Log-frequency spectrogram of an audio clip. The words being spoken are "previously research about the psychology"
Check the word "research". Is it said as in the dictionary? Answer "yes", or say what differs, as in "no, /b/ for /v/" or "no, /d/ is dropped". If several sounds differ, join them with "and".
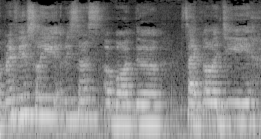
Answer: no, /s/ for /tʃ/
